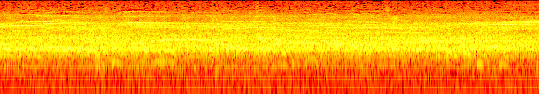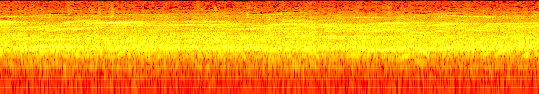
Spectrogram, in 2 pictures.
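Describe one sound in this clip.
A large crowd cheers and screams steadily in a big echoing hall.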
